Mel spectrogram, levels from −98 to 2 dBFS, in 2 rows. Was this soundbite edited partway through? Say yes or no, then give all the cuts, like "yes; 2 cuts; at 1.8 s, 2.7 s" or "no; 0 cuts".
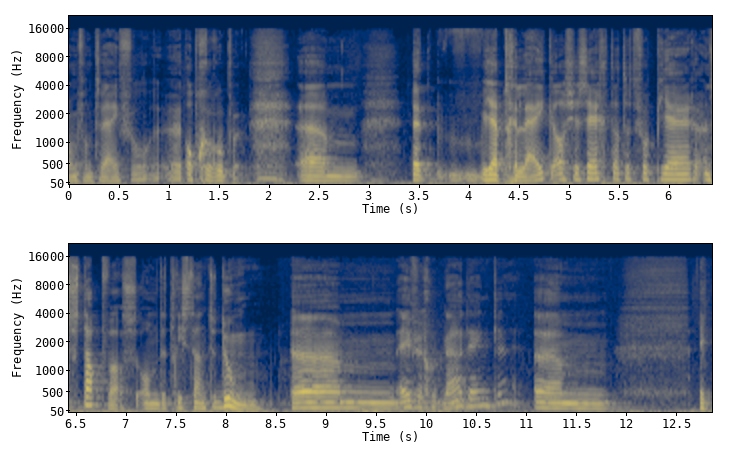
yes; 2 cuts; at 1.1 s, 8.5 s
